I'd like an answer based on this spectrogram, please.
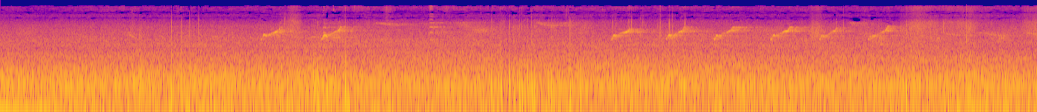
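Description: A small bird chirping in short, sharp, high notes: a pair about two seconds in, then a quick run of six or seven near the end. A steady low hum and background noise run underneath.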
